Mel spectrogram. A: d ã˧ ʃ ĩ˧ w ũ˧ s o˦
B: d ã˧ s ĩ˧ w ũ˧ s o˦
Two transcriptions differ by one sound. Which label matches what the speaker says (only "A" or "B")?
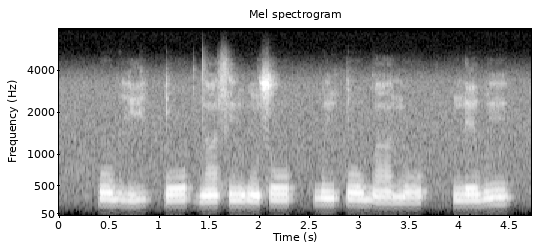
B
